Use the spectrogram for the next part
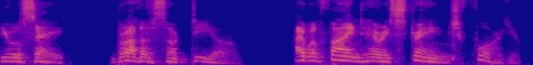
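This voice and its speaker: A man's voice: mid-range voice, expressive, slow, breathy edge, low-quality recording. An actor playing a cruel, zealous religious inquisitor in an audio drama, menacing and mock-polite as he coldly gloats. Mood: threatening.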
